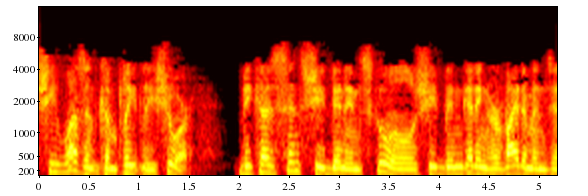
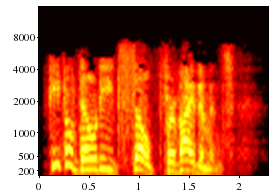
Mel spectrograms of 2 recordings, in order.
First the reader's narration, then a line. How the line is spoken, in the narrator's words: said indignantly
